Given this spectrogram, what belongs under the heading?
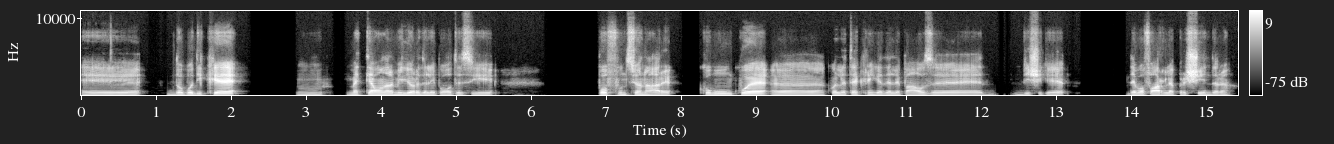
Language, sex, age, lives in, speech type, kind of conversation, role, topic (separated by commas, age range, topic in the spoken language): Italian, male, 30-34, Italy, conversation, advice, user, Come posso ridurre le distrazioni al lavoro usando tecniche di concentrazione e intervalli?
